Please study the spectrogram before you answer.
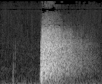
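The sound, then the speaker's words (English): A single gunshot fired to blast an old lock off a metal door: one sharp, loud crack bursts out of near quiet and trails off in a decaying tail. “I'm going to try and shoot the lock off the door. Get back now. The bullet may bounce off the metal.”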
